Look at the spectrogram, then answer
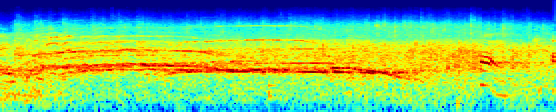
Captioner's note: audience applause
